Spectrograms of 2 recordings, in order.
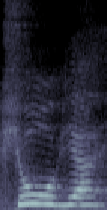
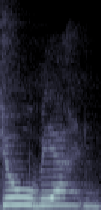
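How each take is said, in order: First: The ll is a hushing sh sound. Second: The ll is a strong, hard consonant. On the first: This is how it sounds in Argentina and Uruguay. "na Argentina é um chiado" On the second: This is how it sounds where the speaker lived. "É bem forte esse L L na região que eu morei lá"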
